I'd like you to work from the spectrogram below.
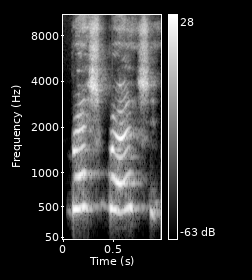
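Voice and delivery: high whiny mock toddler cry; imitating crying toddler. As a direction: whimper it like a small child wanting a toothbrush. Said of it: "while crying".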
